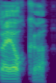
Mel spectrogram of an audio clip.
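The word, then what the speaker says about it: Berocca: So, you know, look, I think it's spelt Barocca, but it's actually pronounced Bayoka if you're actually pronouncing it correctly, because it's an old English name.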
